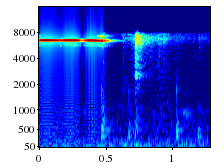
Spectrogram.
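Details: Brief high-pitched electronic beep, then faint room sounds, as a setting is changed on a combination physiotherapy unit (ultrasound therapy with 4-channel TENS) while the timer and intensity are set.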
